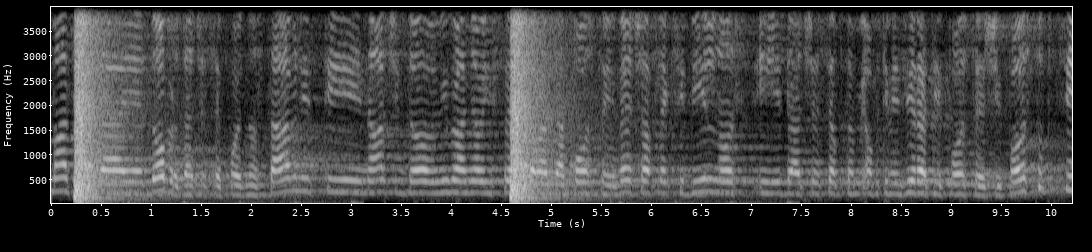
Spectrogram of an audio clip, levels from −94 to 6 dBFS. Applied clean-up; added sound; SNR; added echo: none; Snare drum; -3 dB; reverberation time 2.4 s.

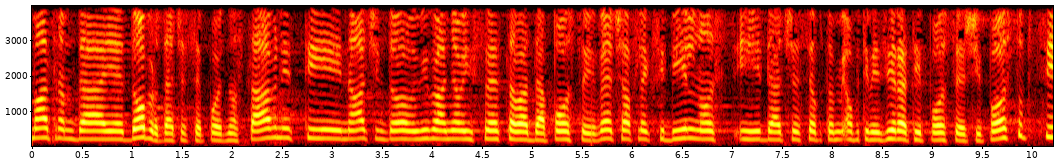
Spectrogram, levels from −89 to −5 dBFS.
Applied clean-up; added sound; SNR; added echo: none; none; none; none.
